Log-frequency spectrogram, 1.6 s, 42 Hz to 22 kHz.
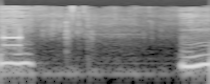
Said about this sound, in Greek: Να πάρω το τηλεφωνική γραμμή για τη νέα γρήπη, το 1135, για πάρε μου.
